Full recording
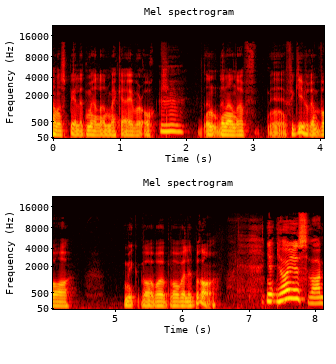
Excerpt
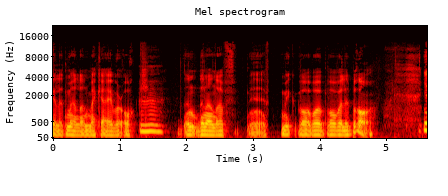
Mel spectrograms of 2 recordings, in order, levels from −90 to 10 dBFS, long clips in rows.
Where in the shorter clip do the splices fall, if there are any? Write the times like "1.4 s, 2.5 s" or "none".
3.2 s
